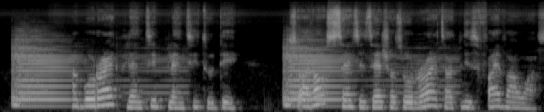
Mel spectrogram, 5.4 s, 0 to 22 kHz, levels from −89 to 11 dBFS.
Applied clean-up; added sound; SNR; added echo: none; Bowed string instrument; 4 dB; none.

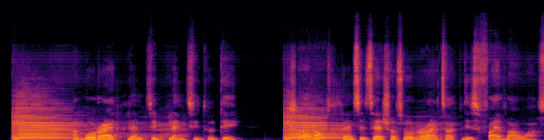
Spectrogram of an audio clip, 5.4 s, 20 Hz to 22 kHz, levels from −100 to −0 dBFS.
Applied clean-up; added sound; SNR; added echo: neural mask model RNNoise.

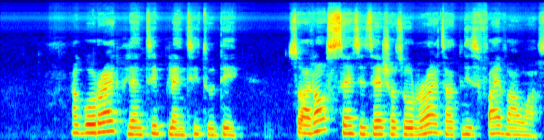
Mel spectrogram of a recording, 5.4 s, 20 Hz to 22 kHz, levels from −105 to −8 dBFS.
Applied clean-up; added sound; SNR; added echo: none; none; none; none.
